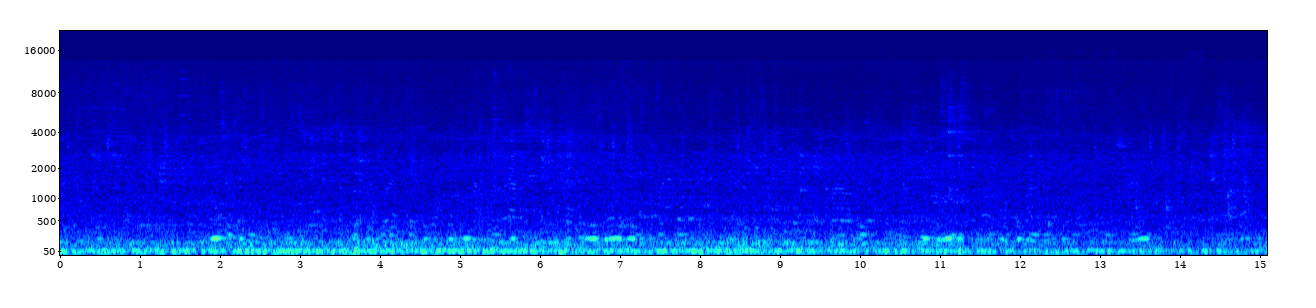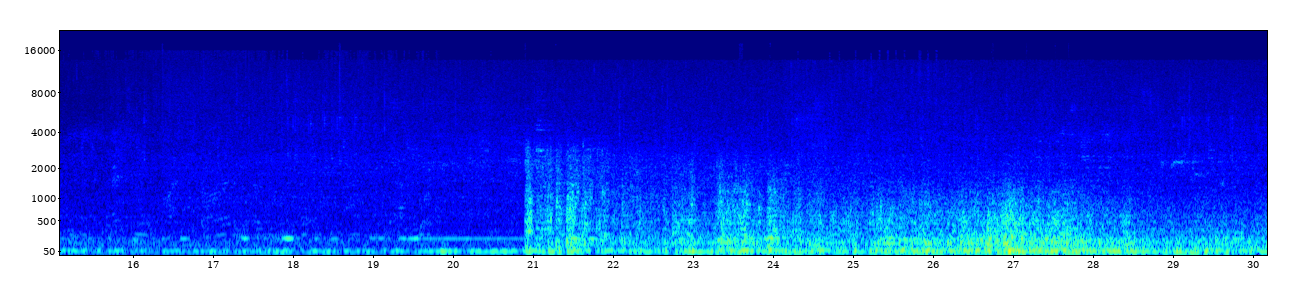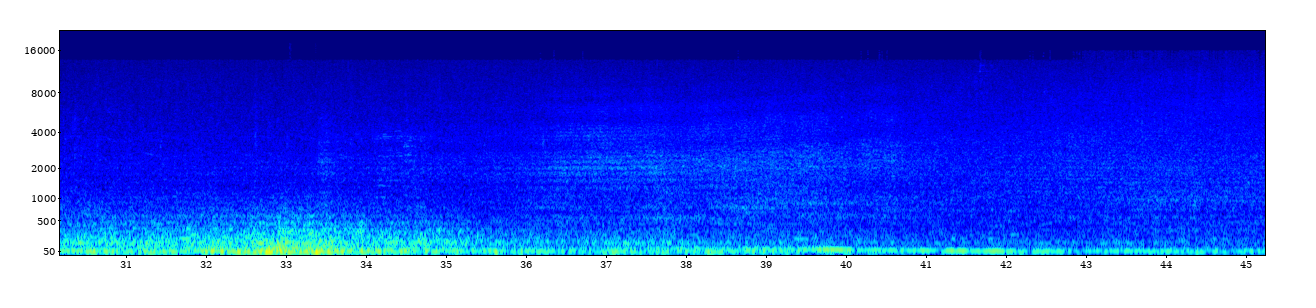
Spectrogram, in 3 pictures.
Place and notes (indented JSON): {
  "title": "Thunder (twice) on neighbourhood, Kraków, Polska - (646 AB 18cm) KRAKOW, July stormy weather",
  "date": "2020-07-18 16:25:00",
  "description": "Narrow (18cm) AB stereo recording.\nSennheiser MKH 8020, Sound Devices MixPre6 II",
  "latitude": "50.09",
  "longitude": "19.99",
  "altitude": "256",
  "timezone": "Europe/Warsaw"
}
